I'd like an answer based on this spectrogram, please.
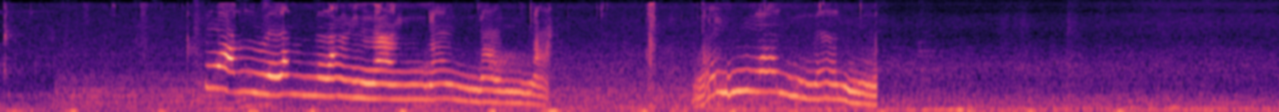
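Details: A hungry cat eats fish by itself, not sharing with its mother, and gives two long, moaning caterwauls. Each one falls steadily in pitch, the first lasting about two and a half seconds and the second shorter, in a quiet room.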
